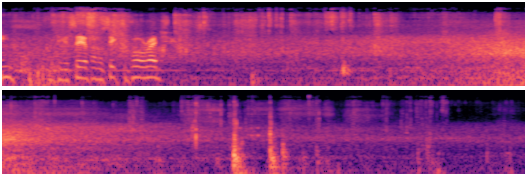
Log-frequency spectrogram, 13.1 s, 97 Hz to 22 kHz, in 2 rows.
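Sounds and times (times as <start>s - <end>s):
vehicle passing: 0.0s - 13.0s.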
